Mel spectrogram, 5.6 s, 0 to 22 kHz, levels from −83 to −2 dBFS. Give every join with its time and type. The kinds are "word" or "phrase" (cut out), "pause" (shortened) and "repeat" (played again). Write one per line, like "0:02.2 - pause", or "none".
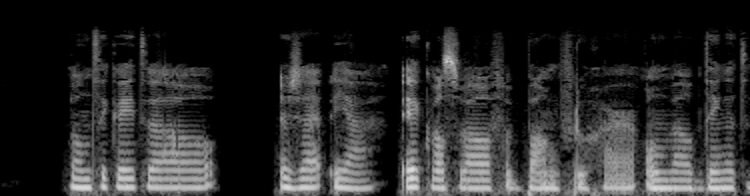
0:01.8 - pause
0:02.9 - pause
